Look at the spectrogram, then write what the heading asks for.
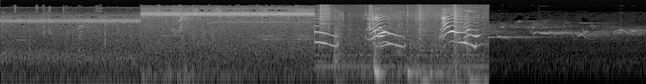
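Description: Kittens mewing: a few loud, high mews that arch up and down in pitch, starting about five seconds in, after a stretch of steady hiss with a thin high whine. Near the end, only a faint high warbling remains.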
